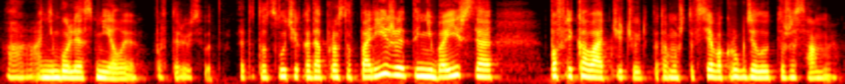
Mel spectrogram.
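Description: A woman guest talking in a relaxed interview, chatty and lively, with many fillers and light laughs. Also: on the low side, brisk. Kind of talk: casual conversational interview.

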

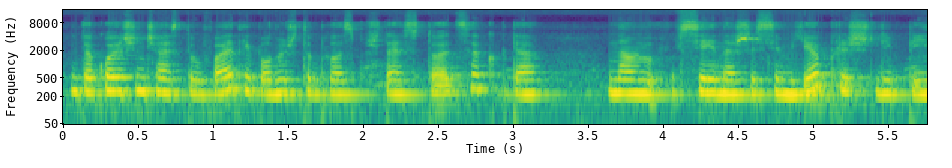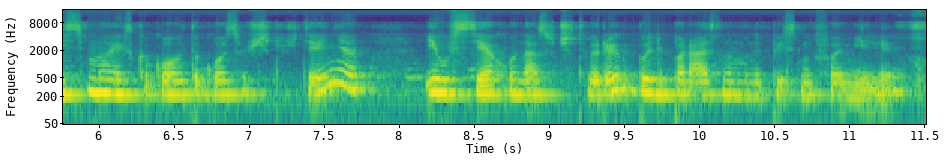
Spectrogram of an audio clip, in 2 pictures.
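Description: Podcast guest: woman from the North Caucasus, gravelly, mellow low tone, reflective and chatty. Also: steady tone, fairly quick. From North Caucasus, Russia. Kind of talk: casual chat.

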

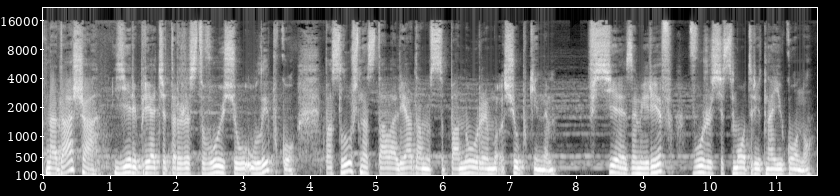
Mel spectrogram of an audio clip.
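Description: A man's voice: medium pitch, measured pace, faint music behind. A man who is a native Chinese speaker, reading scripted narration for a radio play.

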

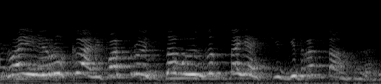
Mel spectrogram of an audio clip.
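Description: An actress playing an eager, helpful village schoolboy in a radio play, earnest and enthusiastic. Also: female voice, very high-pitched, expressive, measured pace, reverberant, crowd noise. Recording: noisy, muffled old radio play.

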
